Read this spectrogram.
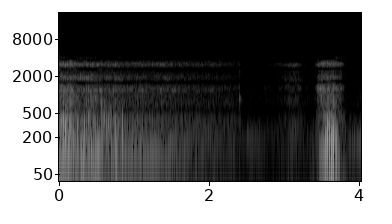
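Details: Person lying on the floor sleeping: loud, rough, low snoring breaths with a quiet pause between them, in a room with steady background hum; snoring.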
